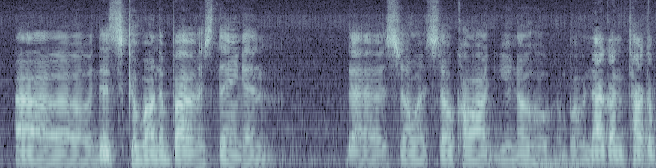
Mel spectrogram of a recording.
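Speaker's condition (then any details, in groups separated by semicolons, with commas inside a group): Traumatic brain injury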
